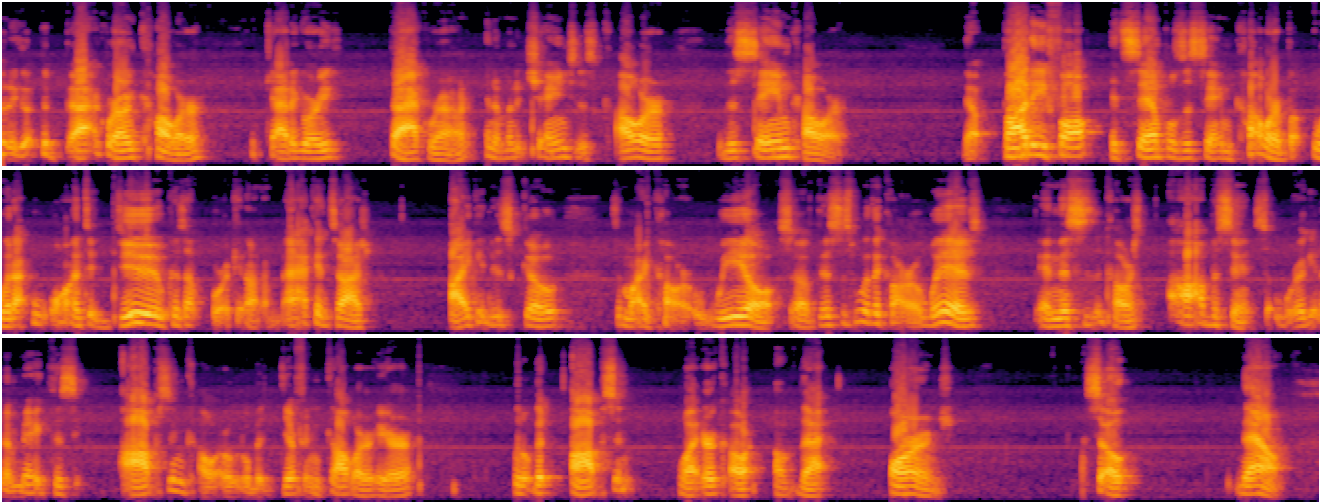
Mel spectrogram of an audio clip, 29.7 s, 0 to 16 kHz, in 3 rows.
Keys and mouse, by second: 0.9 click, 3.7 click, 10.5 click, 14.4 click, 18.1 click, 22.8 click.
